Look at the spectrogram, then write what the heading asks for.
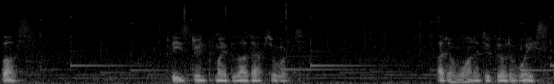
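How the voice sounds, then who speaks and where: A man's voice: sits low, flat delivery, a little slow, music in the background. A man playing a loyal, deferential mafia henchman in a scripted ASMR roleplay drama, earnest and submissive toward a superior. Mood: resigned, devoted.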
